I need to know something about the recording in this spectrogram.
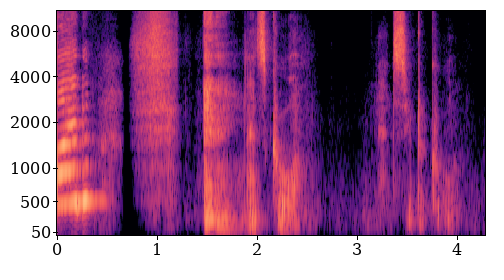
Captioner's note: clears throat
